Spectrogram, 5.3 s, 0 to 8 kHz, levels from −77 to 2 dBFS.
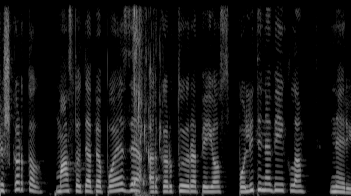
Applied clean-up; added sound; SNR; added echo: classical method log-MMSE.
